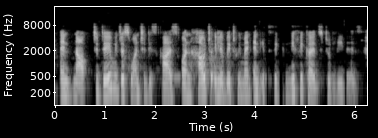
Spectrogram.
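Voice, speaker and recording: A woman's voice: on the low side, no echo. A woman hosting an online panel, thanking speakers and introducing the next one with effusive, enthusiastic praise. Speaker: host and event moderator. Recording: dull, dry sound.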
